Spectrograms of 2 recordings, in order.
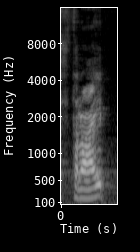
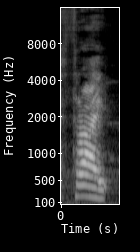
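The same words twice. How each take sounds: First: The final t sound is clearly pronounced. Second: The final t sound is left off. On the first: "ada yang mengucapkan pakai t di ujungnya" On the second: "ada yang straight ya"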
